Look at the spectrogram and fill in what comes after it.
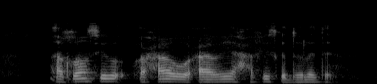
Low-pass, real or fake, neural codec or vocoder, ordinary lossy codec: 7.2 kHz; real; none; AAC, 32 kbps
